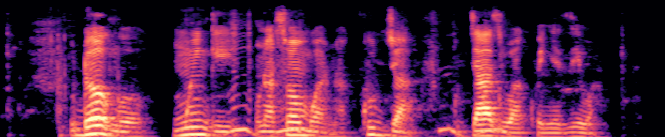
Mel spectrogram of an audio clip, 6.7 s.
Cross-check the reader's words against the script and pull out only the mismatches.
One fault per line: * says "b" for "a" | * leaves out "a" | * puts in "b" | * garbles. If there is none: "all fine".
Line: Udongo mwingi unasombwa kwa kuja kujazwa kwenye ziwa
* says "na" for "kwa"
